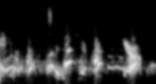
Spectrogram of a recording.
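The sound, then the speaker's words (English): A wet, half-drowned dog just brought to shore from the water whimpers and yelps in a rapid series of short, high whining cries and small yips, rising and falling over a couple of seconds. “there's your dog, Jim. Still very much alive.”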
